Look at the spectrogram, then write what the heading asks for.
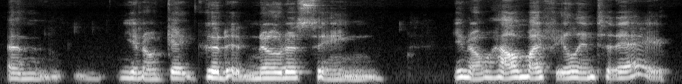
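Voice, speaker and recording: A woman co-hosting a podcast, her voice scratchy and gravelly with a husky, breathy edge. She talks in a halting, reflective way, trailing off and restarting as she tells her own story. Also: on the low side, fairly even intonation. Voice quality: scratchy, raspy voice. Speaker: podcast co-host and coach. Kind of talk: personal storytelling in casual chat.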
